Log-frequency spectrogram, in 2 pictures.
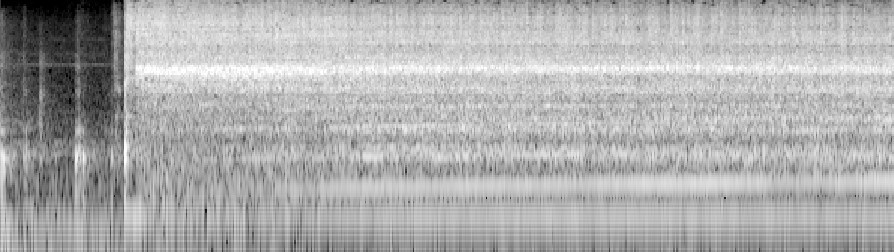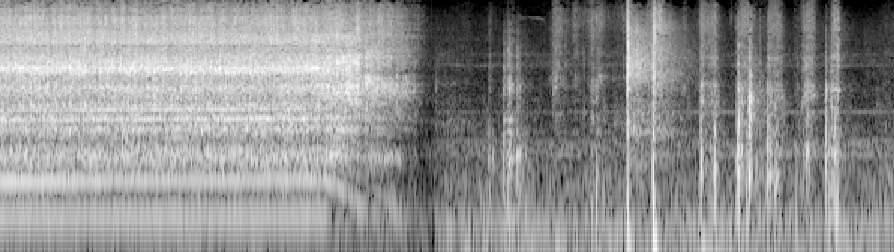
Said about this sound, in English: All right, now let's get our spices ready. Gonna get some red Sichuan peppercorns in here, as well as some white peppercorns. And we're just gonna grind this until it's pretty fine.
